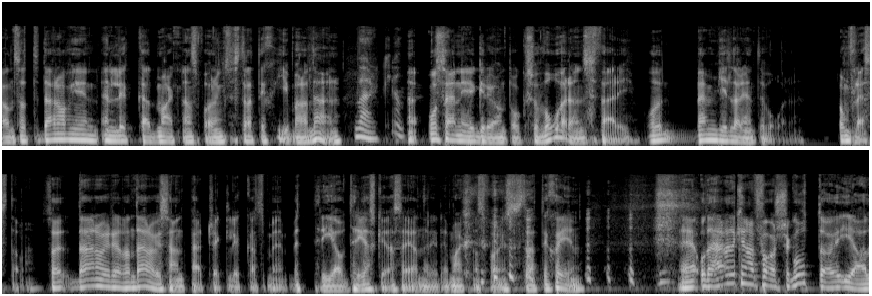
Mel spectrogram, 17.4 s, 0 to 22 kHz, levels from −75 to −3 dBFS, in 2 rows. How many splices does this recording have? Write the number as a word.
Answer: one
